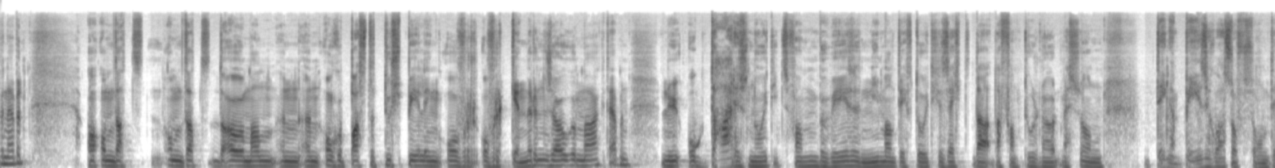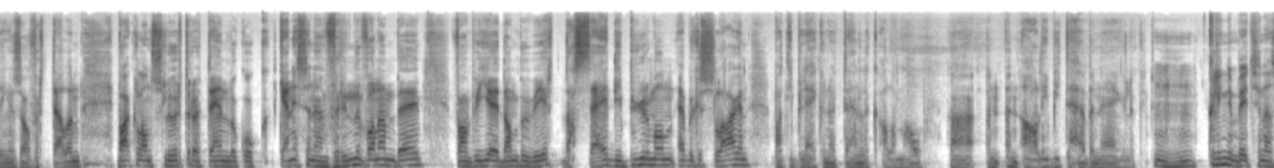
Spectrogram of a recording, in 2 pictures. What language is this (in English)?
Dutch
